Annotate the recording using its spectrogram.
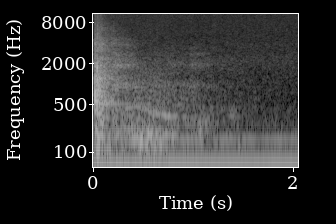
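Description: A brief sharp sound right at the start that fades within about half a second, then steady room tone with a low hum.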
